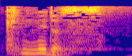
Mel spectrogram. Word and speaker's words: Cnidus: They arrived with difficulty off this wonderfully spelt place, which is pronounced, for the next time we read this passage and I get a volunteer to read it, is pronounced Cnidus.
